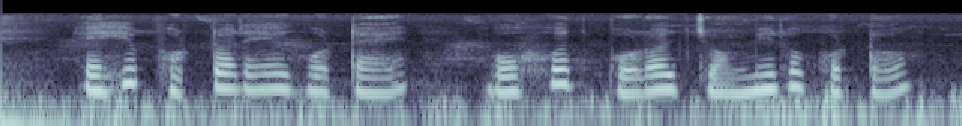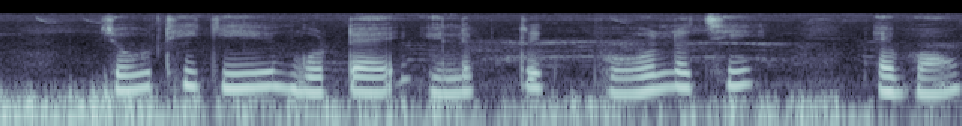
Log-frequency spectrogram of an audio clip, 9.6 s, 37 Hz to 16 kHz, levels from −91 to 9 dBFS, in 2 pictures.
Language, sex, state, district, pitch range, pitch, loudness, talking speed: Odia, female, Odisha, Malkangiri, 200-240 Hz, 215 Hz, -18 LUFS, 95 wpm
